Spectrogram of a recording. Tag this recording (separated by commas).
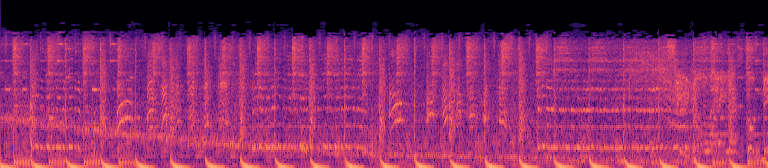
Music, Funk, Pop music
